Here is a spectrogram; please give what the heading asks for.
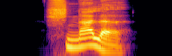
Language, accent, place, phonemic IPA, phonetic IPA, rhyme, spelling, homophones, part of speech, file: German, Germany, Berlin, /ˈʃnalə/, [ˈʃna.lə], -alə, Schnalle, schnalle, noun, De-Schnalle.ogg
- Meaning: anything that fastens and secures the position of something, clasp, frequently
